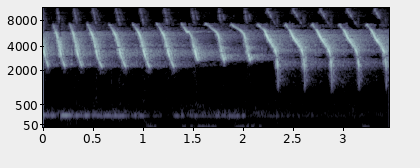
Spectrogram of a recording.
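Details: Canary singing: a steady run of quick, high, downward-slurred notes, roughly four per second, with later notes sweeping lower and sounding fuller and more emphatic.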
